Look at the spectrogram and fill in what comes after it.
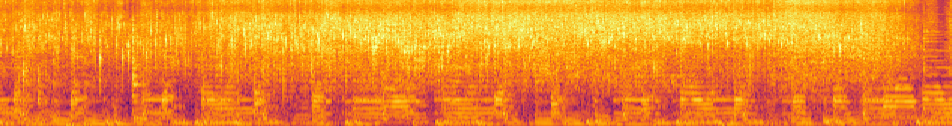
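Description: Hot oil sizzling and spitting around flour-coated halibut fillets pan-frying in a sauté pan. The sizzle grows louder about two seconds in. Background music with a steady beat plays underneath.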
